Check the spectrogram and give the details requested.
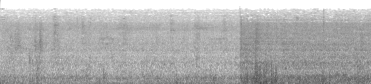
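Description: Passenger train running along the track, heard from a coach: a steady rumble and clatter of the wheels, louder from about five seconds in.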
